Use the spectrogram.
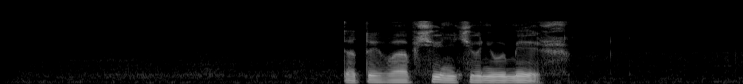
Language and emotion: Russian, angry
